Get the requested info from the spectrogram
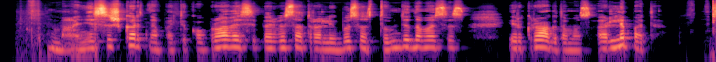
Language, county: Lithuanian, Vilnius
